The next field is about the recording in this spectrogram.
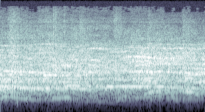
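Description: A crowd of Kearney Catholic fans applauds in a basketball gym during a game against Minden, a steady, dense wash of clapping and murmuring voices without a break for the whole couple of seconds.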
